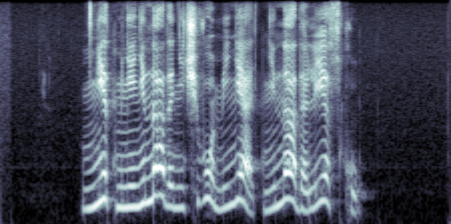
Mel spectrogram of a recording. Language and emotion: Russian, angry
